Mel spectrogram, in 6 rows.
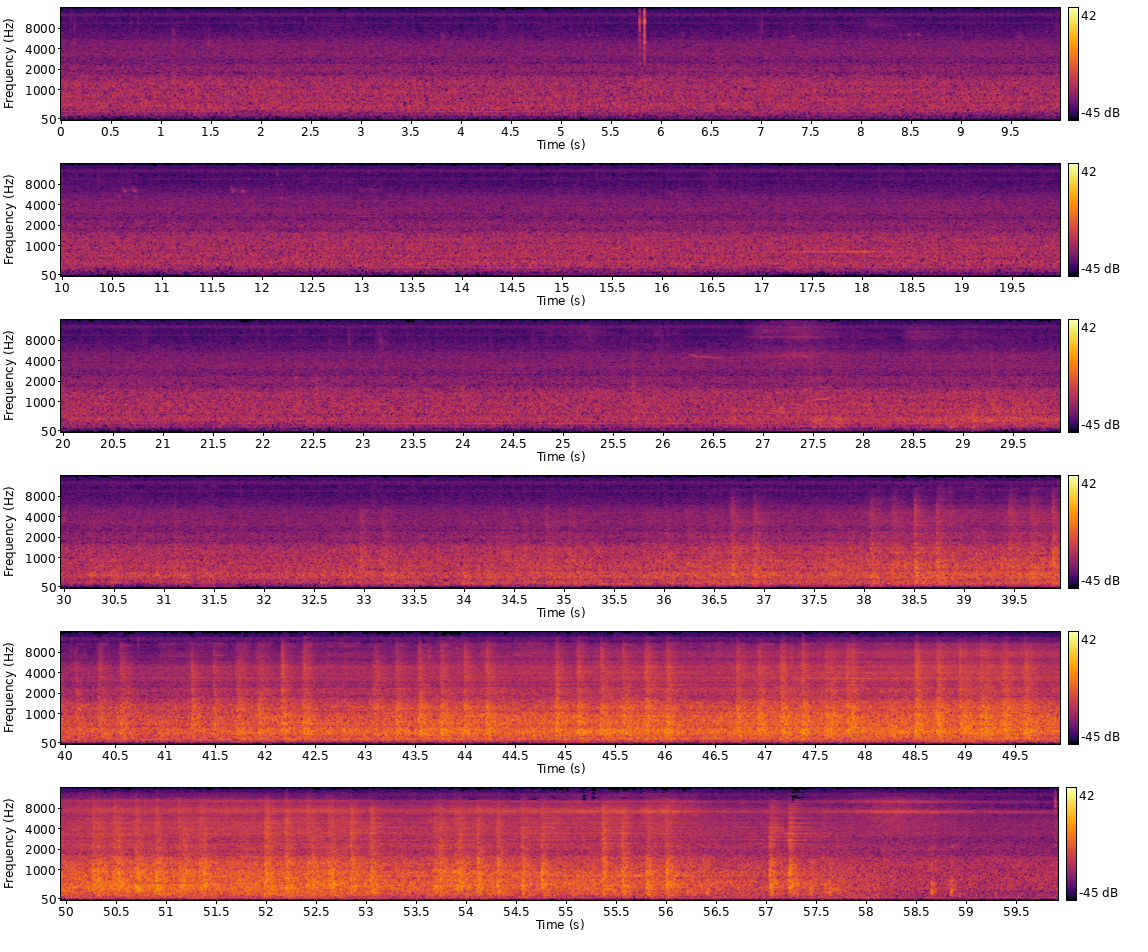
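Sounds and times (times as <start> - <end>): train rumbling over a bridge: 0.0 - 59.9
wheels clickety-clack: 38.0 - 57.9.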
